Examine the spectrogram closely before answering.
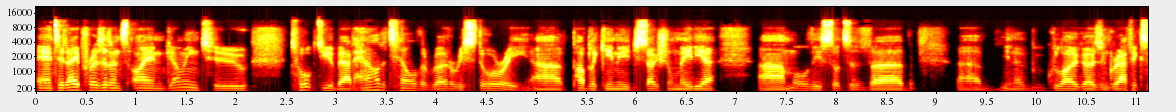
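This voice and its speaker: Against a quiet background, a man with an Australian accent talks at a fairly quick pace. His fairly low voice has a bright, sharp tone. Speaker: digital media consultant and conference speaker. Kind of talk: conference presentation. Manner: halting, many fillers.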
